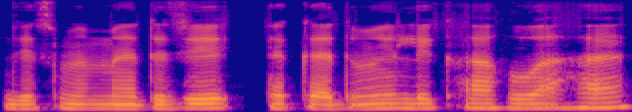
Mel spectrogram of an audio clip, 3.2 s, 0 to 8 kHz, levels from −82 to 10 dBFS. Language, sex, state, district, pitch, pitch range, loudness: Hindi, male, Bihar, Jahanabad, 115 Hz, 110-120 Hz, -17 LUFS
